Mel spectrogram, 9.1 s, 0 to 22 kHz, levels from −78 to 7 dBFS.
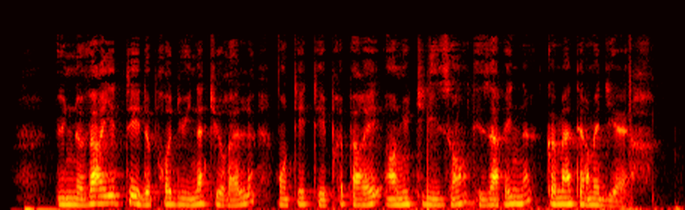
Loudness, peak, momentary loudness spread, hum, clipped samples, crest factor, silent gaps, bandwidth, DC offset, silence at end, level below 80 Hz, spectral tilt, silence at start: -27 LUFS; -8 dBFS; 10 LU; none; under 0.1%; 20 dB; none; 11.5 kHz; under 0.1%; 0.05 s; -50 dBFS; -6.5 dB/octave; 0.35 s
